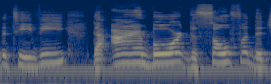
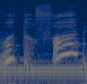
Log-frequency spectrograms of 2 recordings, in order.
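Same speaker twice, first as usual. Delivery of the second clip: high, stunned what the fuck; shocked reaction; 12 semitones higher, 10 dB quieter than usual. Retold or imitated. Viewer reacting to the movie scene, stunned. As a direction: squeak it out in disbelief. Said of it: "You would be like".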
